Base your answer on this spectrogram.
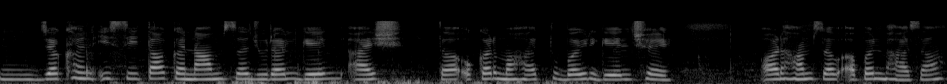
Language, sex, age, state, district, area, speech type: Maithili, female, 18-30, Bihar, Madhubani, rural, spontaneous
